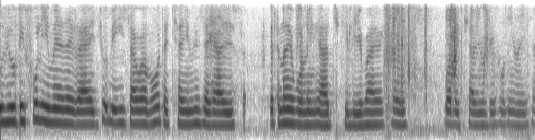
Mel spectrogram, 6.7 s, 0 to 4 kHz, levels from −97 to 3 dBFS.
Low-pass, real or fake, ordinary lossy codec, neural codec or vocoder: 3.6 kHz; fake; none; codec, 16 kHz, 4 kbps, X-Codec, WavLM features, trained on Multilingual LibriSpeech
